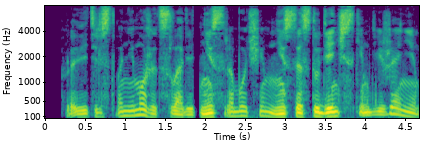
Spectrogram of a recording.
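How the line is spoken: Whisper. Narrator (Russian): шептал Самгин

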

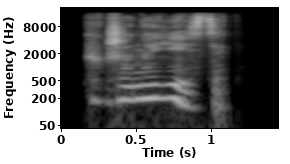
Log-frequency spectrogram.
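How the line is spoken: Muttering to no one. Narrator (Russian): пробормотала я, никому конкретно не обращаясь

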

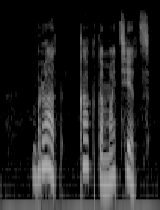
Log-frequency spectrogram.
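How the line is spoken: Quiet question. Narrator (Russian): Сандзю тихо спросила

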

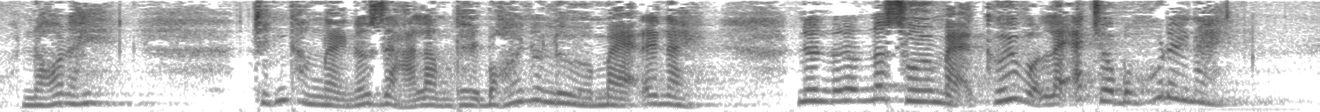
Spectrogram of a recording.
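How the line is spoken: Trembling quiet old woman. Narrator (Vietnamese): Bà run run nói nhỏ với con gái

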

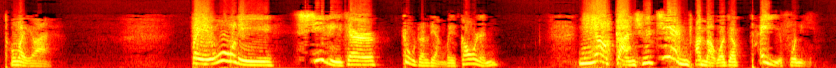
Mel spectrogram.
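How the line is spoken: Smiling. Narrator (Chinese): 庄主爷一笑

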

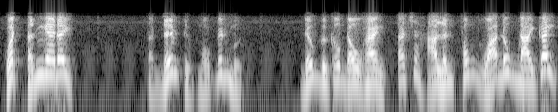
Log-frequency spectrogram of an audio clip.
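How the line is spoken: Old man's loud shout. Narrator (Vietnamese): Lão quát to

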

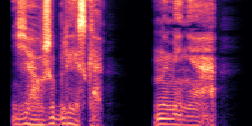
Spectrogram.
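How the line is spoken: Disbelieving whisper. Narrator (Russian): прошептал я, едва веря в то, что говорю

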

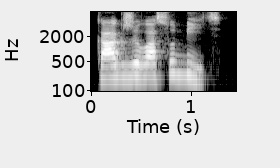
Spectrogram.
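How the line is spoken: Grumbling. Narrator (Russian): проворчал он

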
